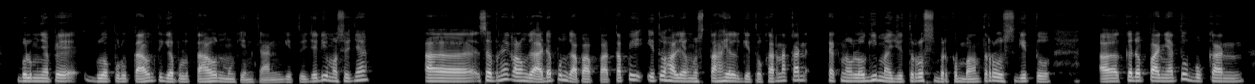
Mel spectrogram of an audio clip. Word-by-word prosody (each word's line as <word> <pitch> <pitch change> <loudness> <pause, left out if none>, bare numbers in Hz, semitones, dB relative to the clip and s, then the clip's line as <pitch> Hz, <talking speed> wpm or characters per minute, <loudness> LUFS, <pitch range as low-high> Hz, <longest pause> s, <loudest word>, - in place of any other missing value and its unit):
belum 150 -1 +1
nyampe 150 - 0
20 145 -3 -1
tahun, 160 +4 +2
30 135 -5 -1
tahun 135 +3 +2
mungkin 115 -3 -5
kan, 105 0 -5
gitu 120 +1 -8
jadi 150 +8 -1
maksudnya 165 +3 -2 0.6
eee, 145 0 +4
sebenernya 190 +6 +1
kalo 175 - +2
enggak 150 - +6
ada - - +4
pun 220 0 -2
enggak - - +2
papa, 120 -2 +1
tapi 205 +6 -1
itu 175 +2 -1
hal 175 -5 +4
yang 140 -1 +1
mustahil 150 +2 +1
gitu, 125 -2 -5
karena 145 +7 -1
kan 195 0 0 0.2
teknologi 155 +4 0
maju 140 -5 0
terus 170 +2 -1
berkembang 135 -2 -2
terus 165 -2 0
gitu, 145 -4 -3 0.5
eee, 140 +2 +5
kedepannya 170 -4 +3
tuh 245 - -1
bukan 145 -3 -1
150 Hz, 175 wpm, -23 LUFS, 140-170 Hz, 0.6 s, enggak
